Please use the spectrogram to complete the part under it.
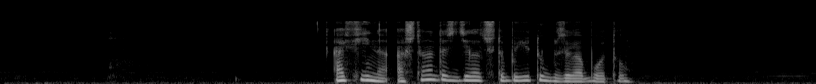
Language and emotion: Russian, neutral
